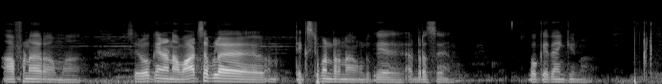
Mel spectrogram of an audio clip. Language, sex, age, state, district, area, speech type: Tamil, male, 18-30, Tamil Nadu, Erode, urban, spontaneous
